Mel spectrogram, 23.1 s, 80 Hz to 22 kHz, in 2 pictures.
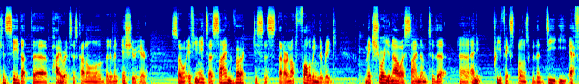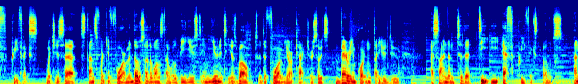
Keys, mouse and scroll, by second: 0.6 click, 1.3-2.0 scroll up 2, 2.0 Tab, 3.4 click, 3.8 click, 4.2 ctrl+Tab, 4.2 click, 4.4 scroll up 1, 4.8 Tab, 5.3 click, 8.7 click, 10.7 click, 11.0 click, 11.8 click, 12.7 Tab, 15.9 click, 16.3 click, 16.9 ctrl+Tab, 17.5 click, 19.2 click, 20.0 scroll down 2, 20.2-20.7 scroll up 2, 21.8 click.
